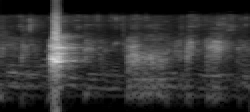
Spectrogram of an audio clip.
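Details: Border Collie on the attack gives one sharp, loud bark, then softer rough vocal sounds trail off over the next two seconds.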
